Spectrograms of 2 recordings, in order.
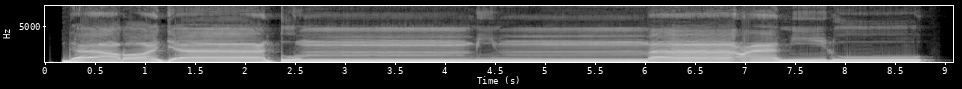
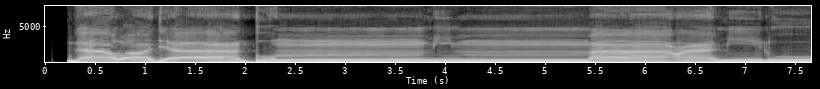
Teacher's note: harus rata ya dengungnya sama-sama dua harakat. Jangan ee yang satu lama, yang satu sebentar.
